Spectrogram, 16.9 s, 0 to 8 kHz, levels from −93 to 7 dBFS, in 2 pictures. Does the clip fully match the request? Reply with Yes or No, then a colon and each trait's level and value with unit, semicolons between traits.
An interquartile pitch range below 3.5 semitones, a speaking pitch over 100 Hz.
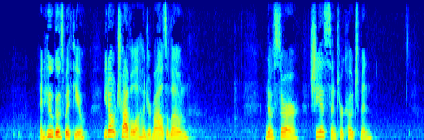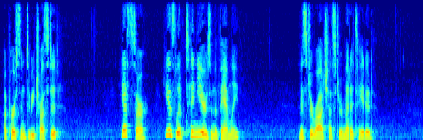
No: average, 4.7 semitones; high, 190 Hz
